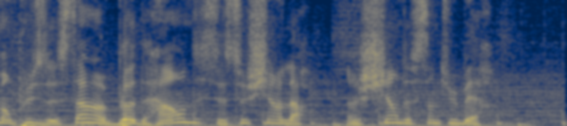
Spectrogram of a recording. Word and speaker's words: Bloodhound: à la française, c'est Bloodhound. Blood, c'est du sang, et les deux O se prononcent comme un O tout seul, Blood.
